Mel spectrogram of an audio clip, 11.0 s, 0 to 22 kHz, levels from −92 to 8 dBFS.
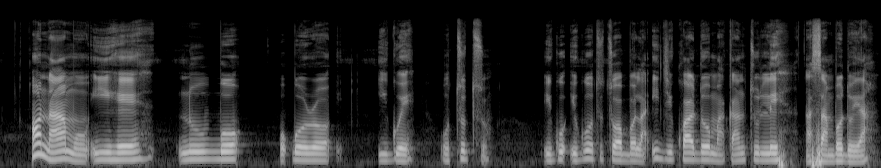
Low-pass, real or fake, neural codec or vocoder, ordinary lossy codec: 14.4 kHz; real; none; none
